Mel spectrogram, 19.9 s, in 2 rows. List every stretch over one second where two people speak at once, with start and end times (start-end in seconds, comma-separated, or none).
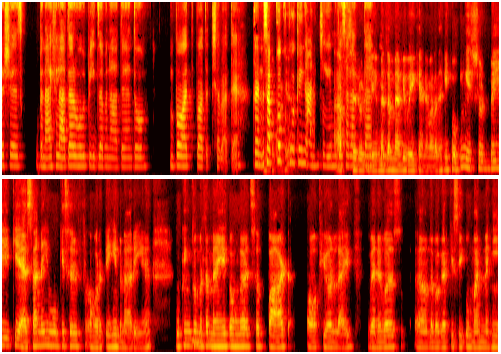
6.4-7.7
